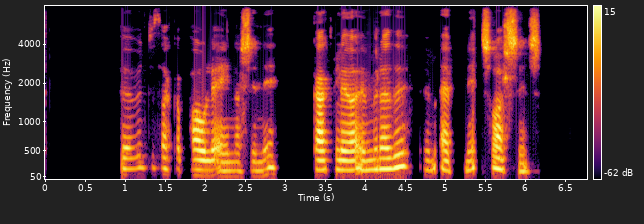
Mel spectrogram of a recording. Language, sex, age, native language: Icelandic, female, 20-29, Icelandic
